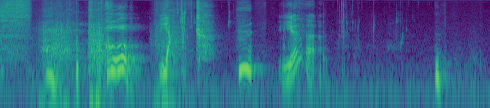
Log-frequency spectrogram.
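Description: A man mumbles and squeaks in a high voice.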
